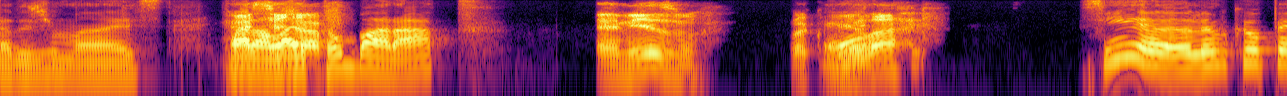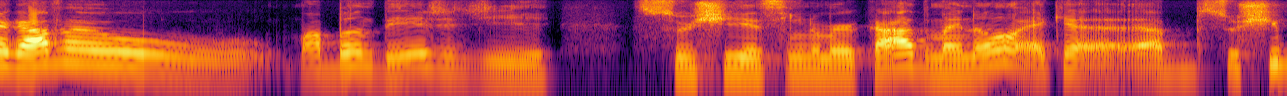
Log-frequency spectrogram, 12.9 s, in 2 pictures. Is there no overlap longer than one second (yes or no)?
yes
